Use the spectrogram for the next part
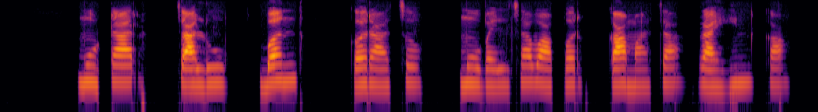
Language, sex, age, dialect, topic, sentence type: Marathi, female, 18-24, Varhadi, agriculture, question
